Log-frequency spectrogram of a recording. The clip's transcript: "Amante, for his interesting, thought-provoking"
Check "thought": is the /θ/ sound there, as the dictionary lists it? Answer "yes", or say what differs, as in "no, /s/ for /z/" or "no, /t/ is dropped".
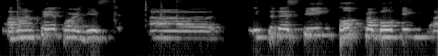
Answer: no, /t/ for /θ/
